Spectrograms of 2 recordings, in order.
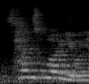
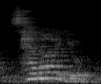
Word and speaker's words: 산화이온: 소로 끝나는 애들은 소를 지우고 화이온으로 붙여야 돼. 그러니까 뭐라고 읽어야 돼? 염화이온. 그치? 자, 우리 산소가요 나중에 이렇게 표기가 되거든요. 그럼 얘 뭐라고 읽어야 돼? 산소화이온이 아니라 산화이온. 무슨 이온?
